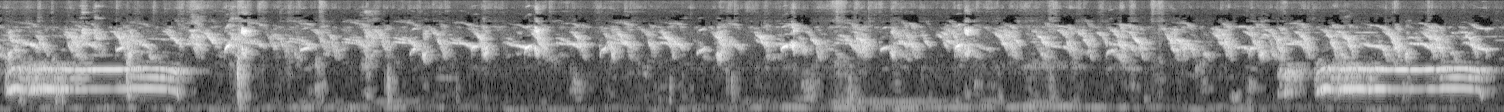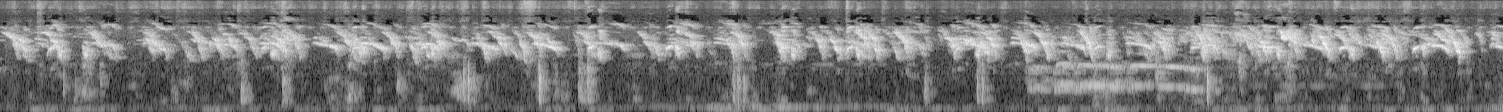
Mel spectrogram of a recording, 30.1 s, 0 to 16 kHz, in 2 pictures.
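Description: A rooster crows three times, each crow about two seconds long: near the start, about 13 seconds in, and about 25 seconds in. Under it, small birds chirp continuously in a dense, high-pitched chatter.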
